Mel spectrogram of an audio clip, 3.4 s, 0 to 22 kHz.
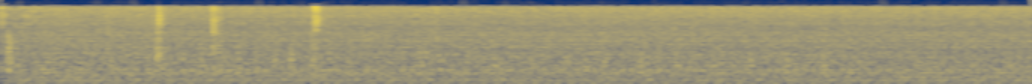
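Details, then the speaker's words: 1994 Ford Bronco after replacing the electronic push-button transfer case motor (Dorman 600-801), idling in neutral: a few quick sharp clicks as it shifts cleanly into 4-low and the low range light comes on; normal operation. "nice okay i heard that click over so it looks like and then my more low range light came on there so it looks like we are good"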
